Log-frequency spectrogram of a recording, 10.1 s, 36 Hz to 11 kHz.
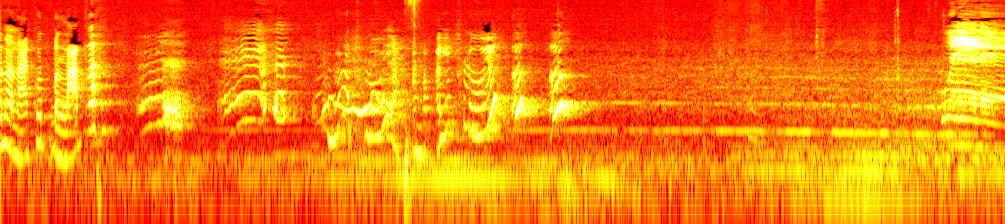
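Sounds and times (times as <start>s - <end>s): baby whimpering cries: 1.3s - 3.4s.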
